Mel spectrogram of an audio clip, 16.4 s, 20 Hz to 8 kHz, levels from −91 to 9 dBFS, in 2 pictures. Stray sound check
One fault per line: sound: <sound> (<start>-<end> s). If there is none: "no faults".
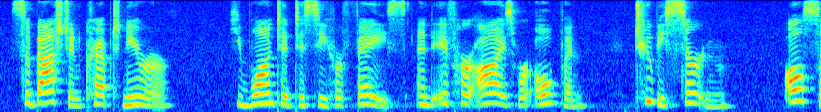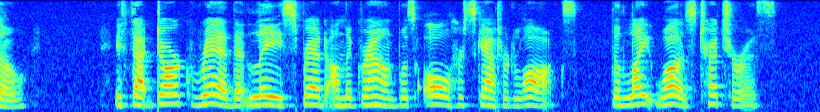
no faults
